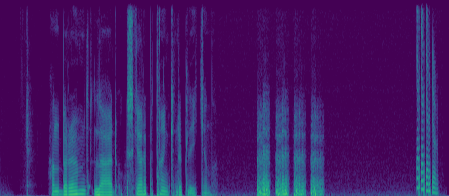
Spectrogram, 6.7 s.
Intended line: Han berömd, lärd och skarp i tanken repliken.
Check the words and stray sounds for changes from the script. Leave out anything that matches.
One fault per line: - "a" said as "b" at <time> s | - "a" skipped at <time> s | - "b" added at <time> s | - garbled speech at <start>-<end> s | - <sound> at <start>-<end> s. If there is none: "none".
- laugh at 3.8-4.9 s
- chirp at 6.2-6.6 s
